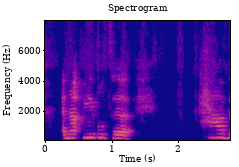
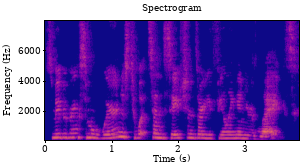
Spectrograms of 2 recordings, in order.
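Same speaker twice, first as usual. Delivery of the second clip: normal talking voice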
